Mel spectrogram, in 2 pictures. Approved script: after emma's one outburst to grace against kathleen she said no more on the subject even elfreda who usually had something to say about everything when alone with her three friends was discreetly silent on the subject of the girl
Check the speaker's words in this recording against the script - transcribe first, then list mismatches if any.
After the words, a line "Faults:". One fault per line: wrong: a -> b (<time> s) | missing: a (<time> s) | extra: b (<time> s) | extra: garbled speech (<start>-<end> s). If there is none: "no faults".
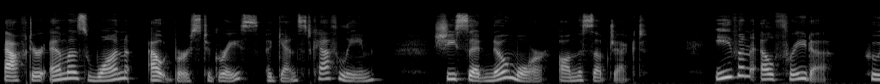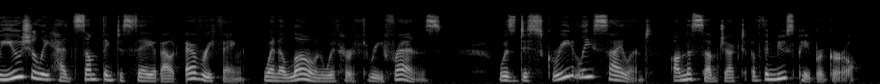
after emma's one outburst to grace against kathleen she said no more on the subject even elfreda who usually had something to say about everything when alone with her three friends was discreetly silent on the subject of the newspaper girl
Faults:
extra: newspaper (16.5 s)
